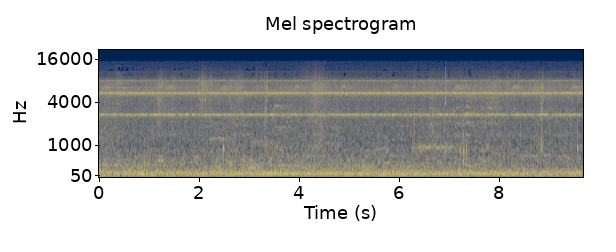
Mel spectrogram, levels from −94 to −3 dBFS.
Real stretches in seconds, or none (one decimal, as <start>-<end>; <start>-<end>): 0.0-4.1; 4.7-9.7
